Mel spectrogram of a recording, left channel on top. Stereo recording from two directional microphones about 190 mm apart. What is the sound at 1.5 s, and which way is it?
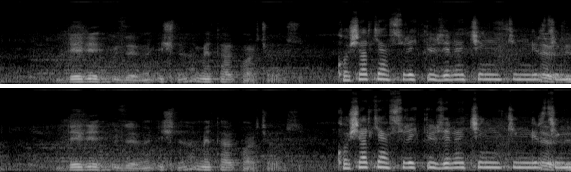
Speech, 30° right (ahead or behind).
